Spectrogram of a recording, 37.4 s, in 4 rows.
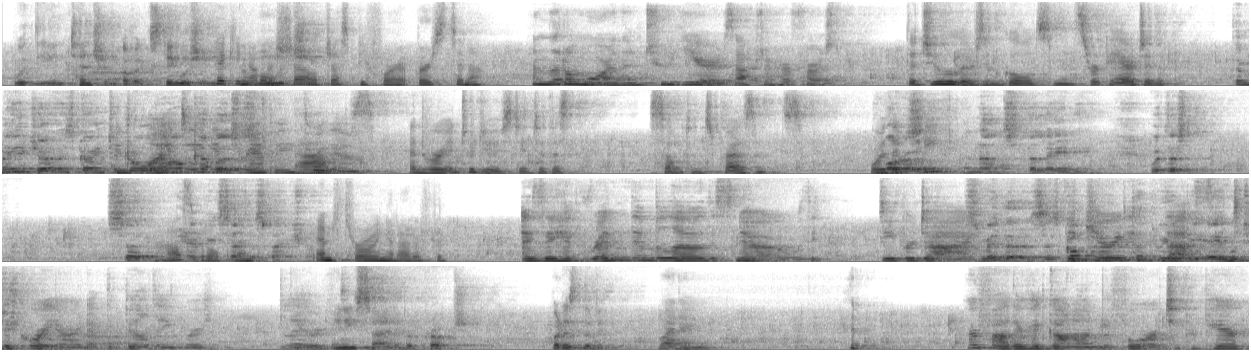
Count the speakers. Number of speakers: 6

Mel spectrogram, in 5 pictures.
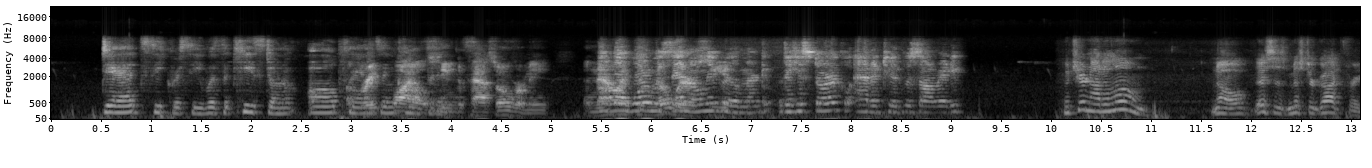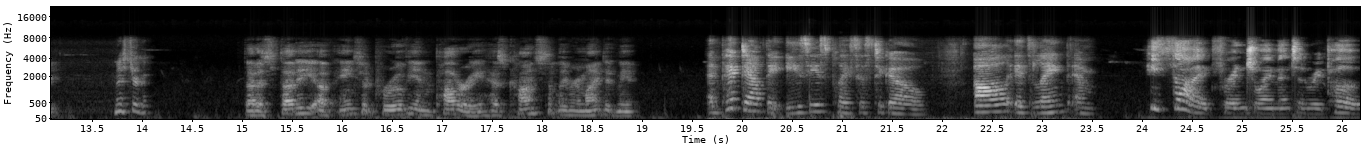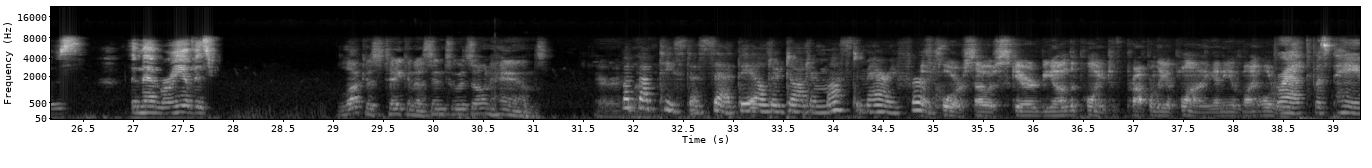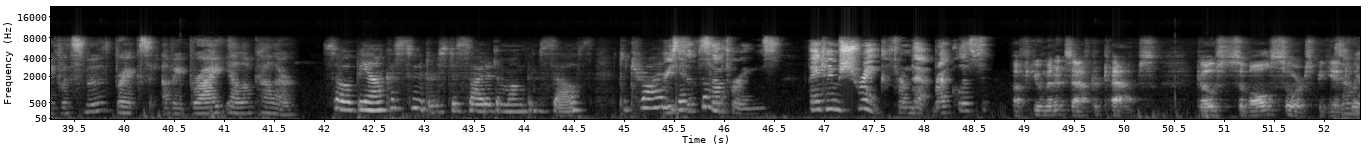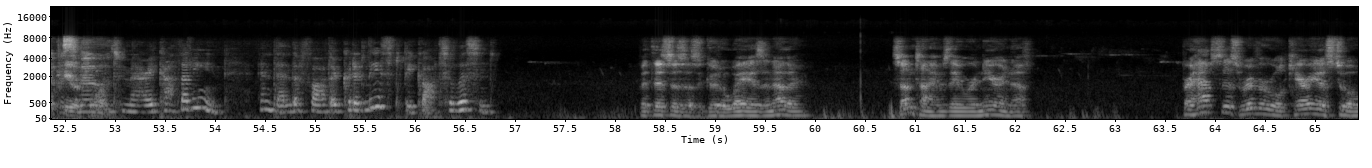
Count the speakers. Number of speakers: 10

